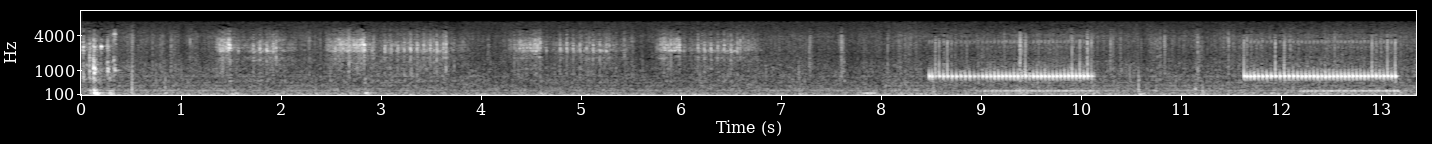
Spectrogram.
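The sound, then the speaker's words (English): A telephone number, 4087, is dialed to call a doctor, in a quick series of short bursts, then two long, steady ringing tones sound on the line, fairly loud with no voices. “I'll call up Dr. Mandel, I say to myself.”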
